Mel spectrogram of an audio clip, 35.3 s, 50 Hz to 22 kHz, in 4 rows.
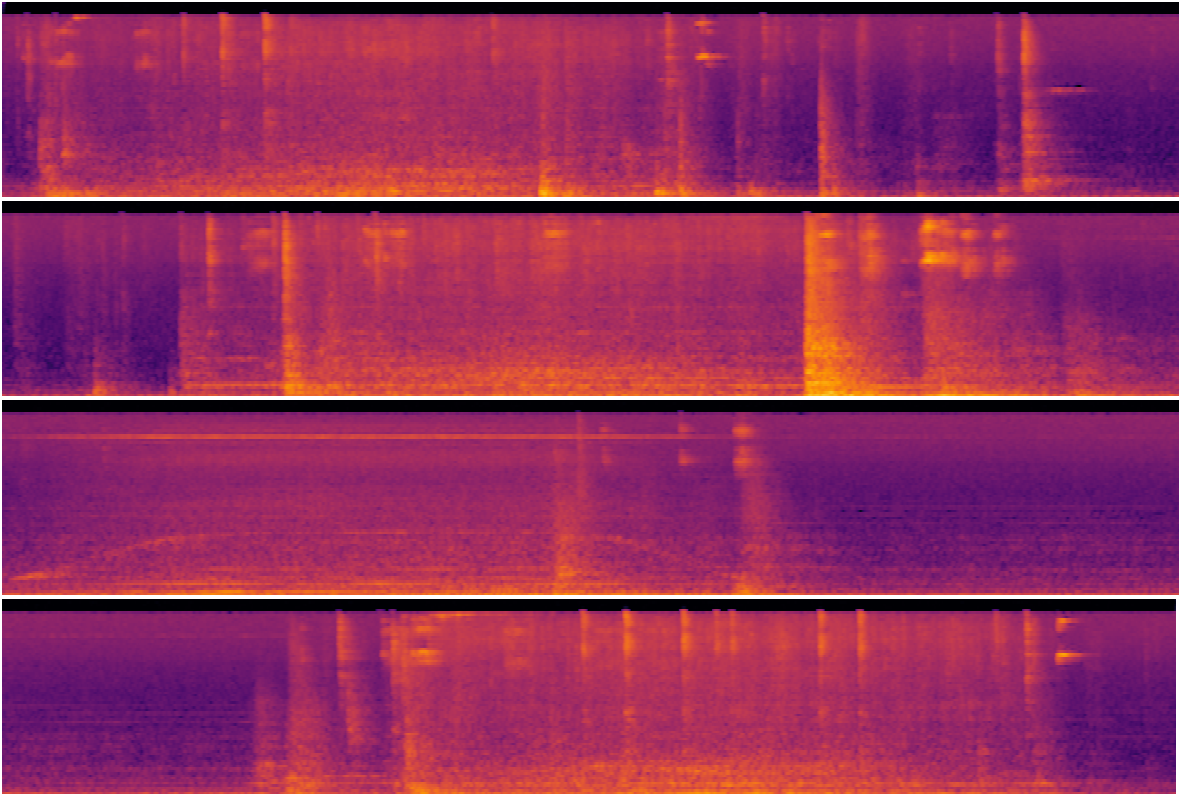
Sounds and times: elevator door closes 0.0 - 5.5
Big elevator going down 0.0 - 6.2
Walking in 0.2 - 7.3
Big elevator going down 10.0 - 35.2
elevator door closes 10.2 - 25.1
elevator door closes 25.7 - 35.2

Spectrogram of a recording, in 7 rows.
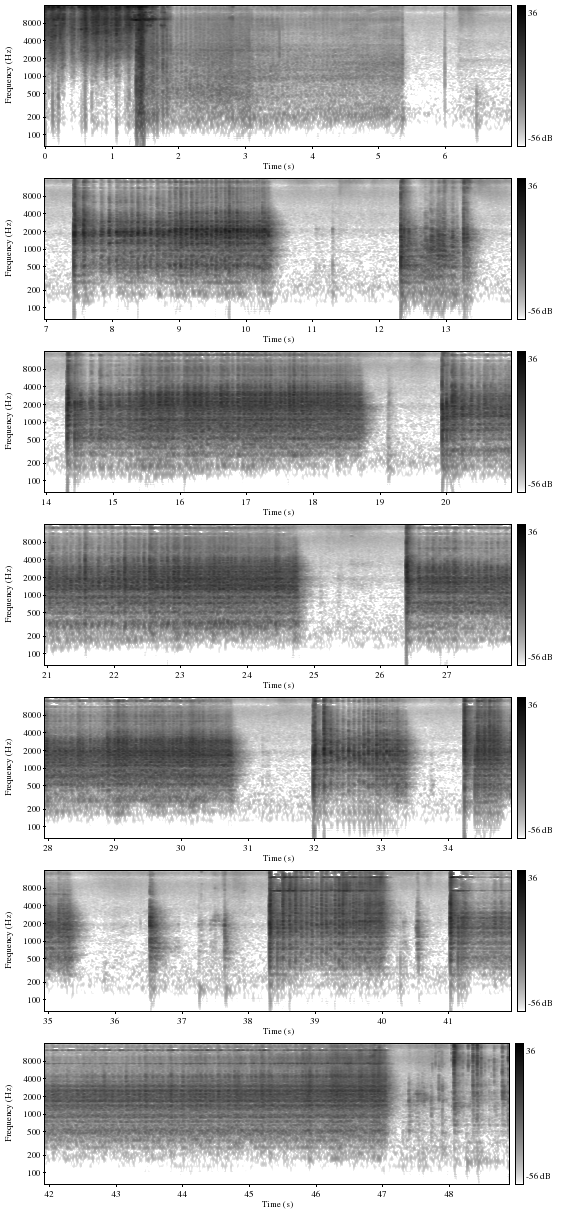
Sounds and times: d2's (coins) rolling on various surfaces 0.0 - 5.4
d2's (coins) rolling on various surfaces 7.4 - 10.4
d2's (coins) rolling on various surfaces 14.3 - 18.9
d2's (coins) rolling on various surfaces 20.0 - 25.0
d2's (coins) rolling on various surfaces 26.4 - 31.0
d2's (coins) rolling on various surfaces 32.0 - 33.6
d2's (coins) rolling on various surfaces 34.3 - 35.6
d2's (coins) rolling on various surfaces 38.3 - 40.2
d2's (coins) rolling on various surfaces 41.0 - 47.2
d2's (coins) rolling on various surfaces 48.1 - 48.9

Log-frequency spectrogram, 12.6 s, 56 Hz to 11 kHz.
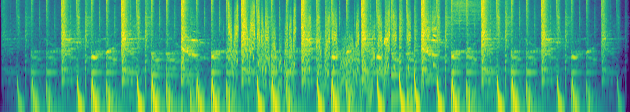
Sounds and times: beat 3.6 - 9.2
scratching 4.6 - 8.9

